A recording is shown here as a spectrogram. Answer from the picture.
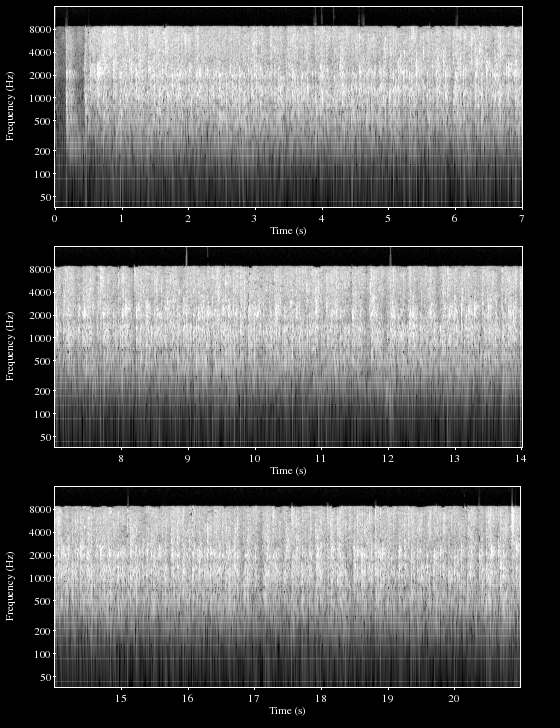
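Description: Audience applauding, a loud sustained round of clapping that starts about half a second in and holds steady.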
